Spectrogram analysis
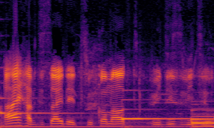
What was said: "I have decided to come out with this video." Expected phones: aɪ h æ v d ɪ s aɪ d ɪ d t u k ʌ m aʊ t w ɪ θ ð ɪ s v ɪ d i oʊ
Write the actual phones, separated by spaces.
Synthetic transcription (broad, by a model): aɪ h æ v d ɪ s aɪ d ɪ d t u k ʌ m aʊ t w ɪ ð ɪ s v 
